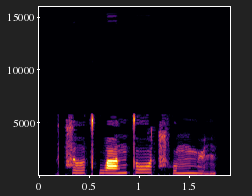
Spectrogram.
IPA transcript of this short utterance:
t͡sɹ̩˨˦t̪ʰwa˨˦nt̪o˦ʊ̯ t͡sʰʊ˨˦ŋmy̰˨˩n

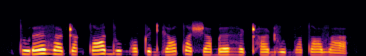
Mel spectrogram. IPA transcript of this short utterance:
tuɾɛza ʈeɡtˤedu ɡɔteɖɡeo̯tˤa ʃaɓɛɦɛ ʈʰaɖvɯ bɔtˤova

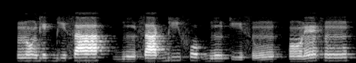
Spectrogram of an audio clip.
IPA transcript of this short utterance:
nɔ̃˧ɡe˧ɡ͡bi˧sa˦ | ɡ͡bĩ˨sa˧ɡ͡bi˦fo˦˨ ɡ͡bĩ˧ki˨ sũ˨˦ | ɔ̃˧ ɾɛ̃˦sũ˦

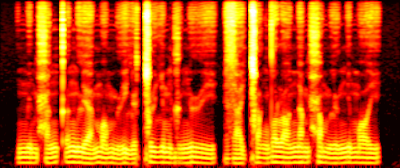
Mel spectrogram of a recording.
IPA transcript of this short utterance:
mi˩mħə˩˧˩ŋ kʼə˦ŋlʲa˨˩˦ mɔ˨˦ mʉ˩˧˩i̯lʲɔ˦˨ ǀʉ˦ʎə˦m ɡʉ˨˦ŋɾʉ˦˨i̯ | za˩i̯ǀʉ˨˩˦ŋdˤi˦˨ɭɔ˨˦ na˦mħɔ˦˨mlʉ˨˦ŋi˦ mɔ˦i̯

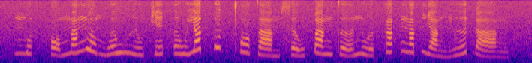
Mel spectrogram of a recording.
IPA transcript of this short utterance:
mo˨˩t̚ hɔ˨˩˨ma˧˥ŋ lɔ˨˩mwə˧w ɣɨ˨˩wce˧hə˧w ja˦˥t̚ʔo˦˥t̚ t̪ʰɔ˧t̪aː˨˩msə˨˩˦w ɓa˧ŋt̪əː˨˩˦nu˨˩˦ə̯ ka˦˥k̚ŋa˦˥k̚ ɲa˨˩ŋjɨ˧˥ə̯ ɗa˨˩ŋ

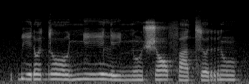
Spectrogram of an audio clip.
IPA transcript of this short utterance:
ɓi˨ɾʊ˦˨doː˦˨ ɲiː˦li˨ɲũ˨ ʃɔ˦ fa˨t͡sʊ˨rũ˦

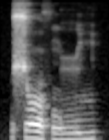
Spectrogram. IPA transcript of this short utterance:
ʃoːθŋʉːʎ

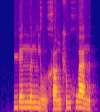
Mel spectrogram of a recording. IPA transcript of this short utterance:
ɥɛ˦nn̪ə˦nljo̰˨˩ʊ̯ xɑ˨˦ŋ ʂu˦xwa˥˨n

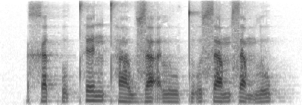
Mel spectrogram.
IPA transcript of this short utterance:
xa˨˩t̚ʔo̰˧˨ t̪ʰɛ˧nt̪ʰa̤˨˩wza̰ː˧˨lo̤˨˩ t̪o̰˧˥sa˨˦msa̰˧˨mlo˦˥p̚

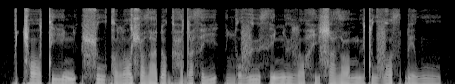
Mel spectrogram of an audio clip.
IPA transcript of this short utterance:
cɔ tiɲ | ɬu ɡɔlɔ çoðˤe ɗɔɡʱʉdˤuθi | ʎovʉ θiɲʉ lɔhiɬeðˤo mʉtuvɔθ ɓewu

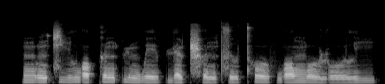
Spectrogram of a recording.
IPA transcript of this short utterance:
mʊ˨˦ŋ t͡ɕi˨˦lwɔ˨˦ kə˦npy˥˨mwe˨˦ɪ̯ pɥɛ˨˦ ʈ͡ʂʰə˨˩nt͡sɹ̩˨˦ t̪ʰo˥˨ʊ̯fwɔ˦ mo˥˨ʊ̯ɻo˨˦ʊ̯li˦

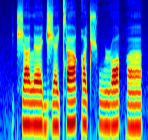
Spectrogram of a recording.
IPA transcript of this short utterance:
t͡ʃalæd͡ʒæcʰa qət͡ʃʰuɹɒ qã

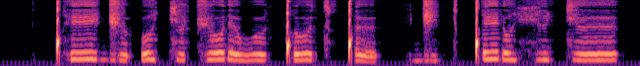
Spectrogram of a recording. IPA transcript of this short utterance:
ǃʰeːd͡ʒʊ ʔoco t͡ʃoɾɘ wʊːǃʊːt͡sǃɘ | d͡ʒɘcǃeɾo çʏ cɘ

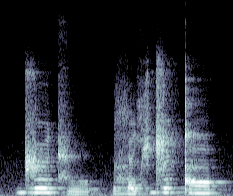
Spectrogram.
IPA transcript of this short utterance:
ɖ͡ʐø˦t͡ɕu˩ | ɮɛ˩çɖ͡ʐɪ˥ǃõ˦

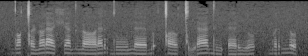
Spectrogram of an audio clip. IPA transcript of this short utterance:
d̪ɔǀəɳʌ ɾæʃæ d̪əɳʌːɾær d̪uː nɛːbəʔ ǀʌːʊ̯ǀḭɾæː d̪i ʔɛ ɾiʊ̯ | bərnʊ

